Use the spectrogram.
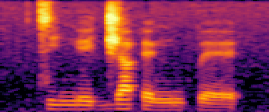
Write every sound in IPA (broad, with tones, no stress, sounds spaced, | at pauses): t͡s i˨ ŋ e˨ d͡ʒ a˦ ʔ ɛ˨ ŋ u˨ p ɛ˨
